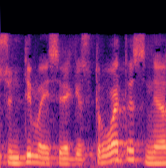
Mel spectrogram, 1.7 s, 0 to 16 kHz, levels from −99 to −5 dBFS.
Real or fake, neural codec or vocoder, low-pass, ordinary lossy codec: fake; codec, 16 kHz, 2 kbps, X-Codec, HuBERT features, trained on general audio; 7.2 kHz; MP3, 48 kbps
